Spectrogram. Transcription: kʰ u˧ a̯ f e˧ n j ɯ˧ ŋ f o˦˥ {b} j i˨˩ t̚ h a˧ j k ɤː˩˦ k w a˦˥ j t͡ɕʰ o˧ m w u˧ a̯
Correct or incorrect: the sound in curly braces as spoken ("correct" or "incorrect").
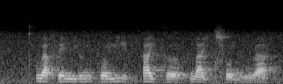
incorrect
